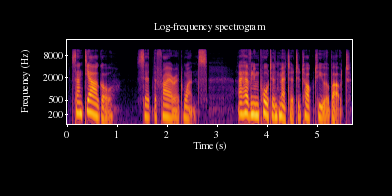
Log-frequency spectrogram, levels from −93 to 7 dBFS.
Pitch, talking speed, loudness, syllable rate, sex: 190 Hz, 170 wpm, -18 LUFS, 4.9 syllables/s, female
